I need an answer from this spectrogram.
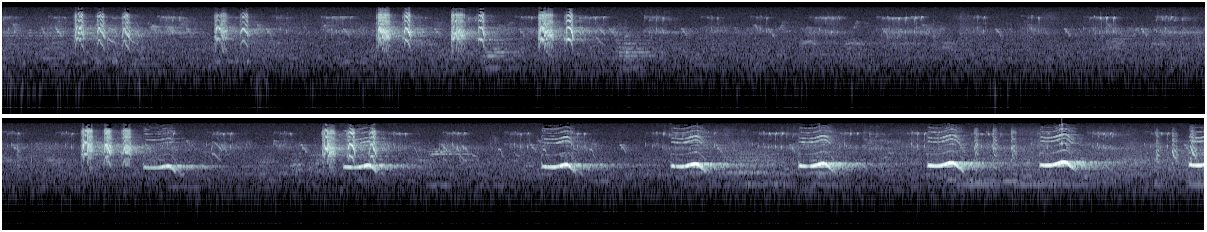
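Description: Birds calling: a few short, harsh screeches in the first several seconds, then from about halfway a loud call repeated about every second and a half, climbing in pitch and getting louder with each repeat.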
